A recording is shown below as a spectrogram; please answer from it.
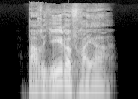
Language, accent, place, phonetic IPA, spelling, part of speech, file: German, Germany, Berlin, [baˈʁi̯eːʁəˌfʁaɪ̯ɐ], barrierefreier, adjective, De-barrierefreier.ogg
- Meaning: 1. comparative degree of barrierefrei 2. inflection of barrierefrei: strong/mixed nominative masculine singular 3. inflection of barrierefrei: strong genitive/dative feminine singular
